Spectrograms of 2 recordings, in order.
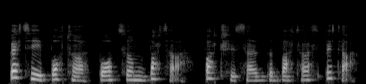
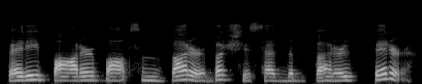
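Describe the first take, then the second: First: It is spoken in a British accent. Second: It is spoken in an American accent.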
